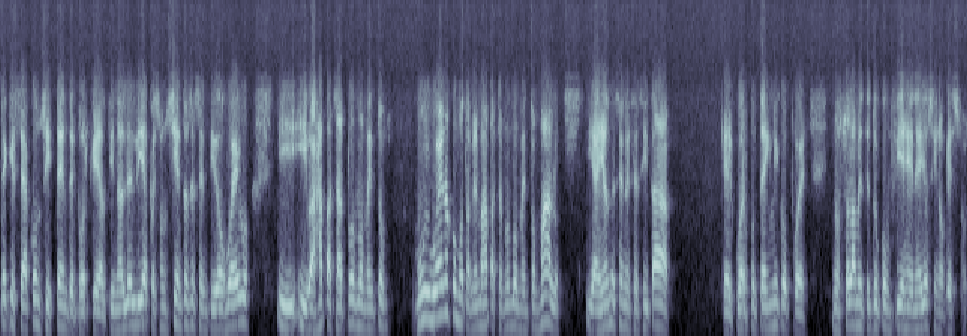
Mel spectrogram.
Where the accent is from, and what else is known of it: Venezuela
